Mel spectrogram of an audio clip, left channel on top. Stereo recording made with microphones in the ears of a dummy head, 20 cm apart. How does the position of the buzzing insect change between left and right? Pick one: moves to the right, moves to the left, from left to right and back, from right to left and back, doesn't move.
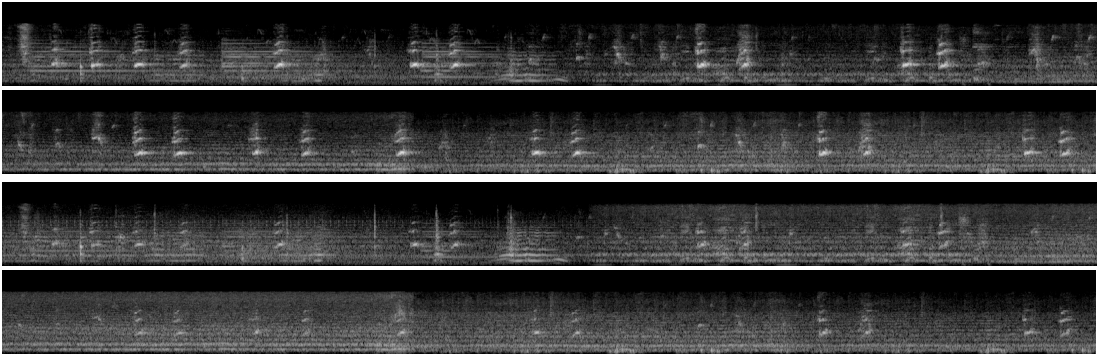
moves to the left.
